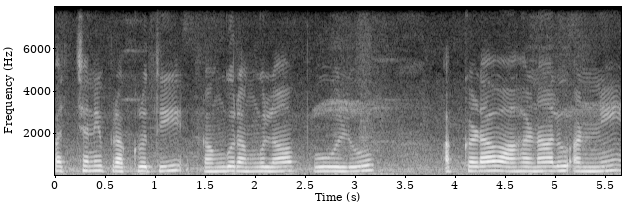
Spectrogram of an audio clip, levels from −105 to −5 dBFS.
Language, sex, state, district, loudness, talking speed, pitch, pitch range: Telugu, female, Andhra Pradesh, Anantapur, -16 LUFS, 95 wpm, 210 Hz, 205-220 Hz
